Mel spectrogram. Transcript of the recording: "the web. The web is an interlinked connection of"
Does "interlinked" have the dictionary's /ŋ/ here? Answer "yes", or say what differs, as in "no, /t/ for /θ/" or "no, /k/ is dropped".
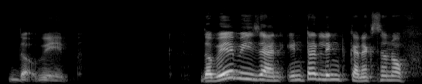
yes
